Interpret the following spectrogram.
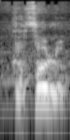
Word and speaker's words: Cthulhu: hecho de ser humanos no tenemos la posición fonética necesaria para pronunciar esta palabra kuzulu Según yo es la forma más cercana a lo que se asemeja del sonido que hacían las especies que lo veneran especies que son más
